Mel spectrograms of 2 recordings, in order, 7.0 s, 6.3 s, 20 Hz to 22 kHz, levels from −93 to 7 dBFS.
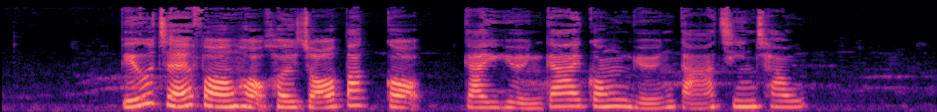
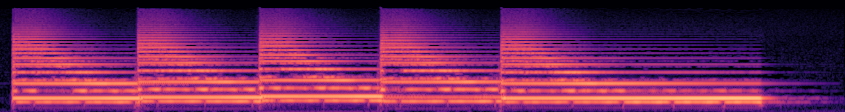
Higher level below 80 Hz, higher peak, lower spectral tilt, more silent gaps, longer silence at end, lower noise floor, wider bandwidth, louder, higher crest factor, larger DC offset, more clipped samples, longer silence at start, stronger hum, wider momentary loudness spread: first, -60 dBFS vs -68 dBFS; about the same, 0 dBFS vs -2 dBFS; first, -4 dB/octave vs 0 dB/octave; neither; first, 0.95 s vs 0.5 s; first, -57 dBFS vs -48 dBFS; first, 17 kHz vs 13 kHz; second, -17 LUFS vs -12 LUFS; about the same, 16 dB vs 12 dB; neither; neither; first, 0.9 s vs 0.1 s; neither; first, 10 LU vs 4 LU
